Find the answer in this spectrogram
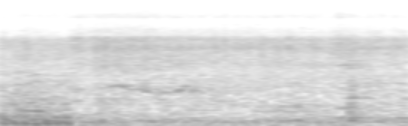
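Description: Bamboo-skewered frogs sizzling on a wire grill over hot charcoal, a steady hiss. A low rumble drops away about a third of a second in.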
